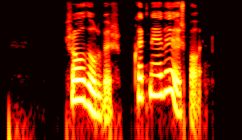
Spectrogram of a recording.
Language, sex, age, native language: Icelandic, female, 40-49, Icelandic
